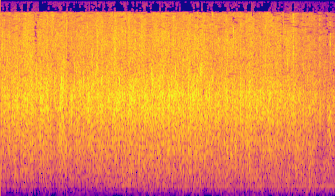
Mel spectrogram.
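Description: A graduation audience at PCI Health Training Center applauds steadily to welcome the speaker, dense clapping sustained at a constant level throughout.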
